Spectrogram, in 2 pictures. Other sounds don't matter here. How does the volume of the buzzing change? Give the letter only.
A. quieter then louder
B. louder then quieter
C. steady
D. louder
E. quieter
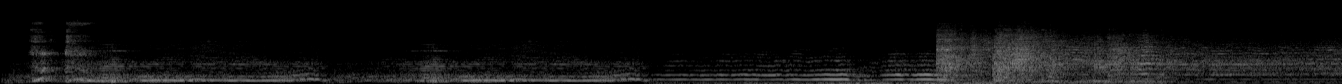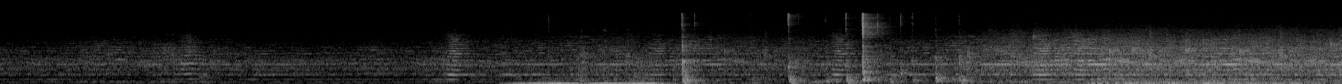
D.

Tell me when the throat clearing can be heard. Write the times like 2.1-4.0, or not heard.
0.2-1.3, 9.9-10.7, 19.2-19.9.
